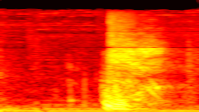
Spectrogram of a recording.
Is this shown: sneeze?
yes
